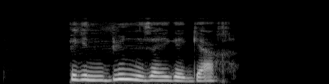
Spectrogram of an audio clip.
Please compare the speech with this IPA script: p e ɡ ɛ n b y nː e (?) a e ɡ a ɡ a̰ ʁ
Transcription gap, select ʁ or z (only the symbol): z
